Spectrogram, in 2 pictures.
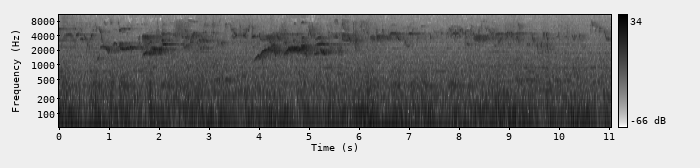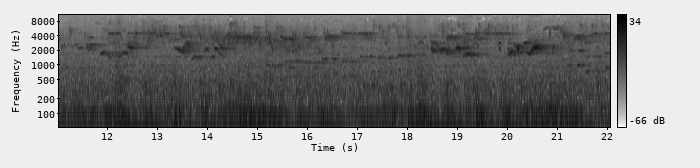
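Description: Wild birds chirping and calling: many short, sliding calls scattered throughout, with a few louder clusters about four seconds in and near the end. Under them runs a steady low rumble.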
